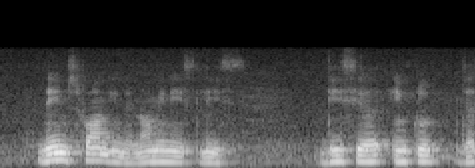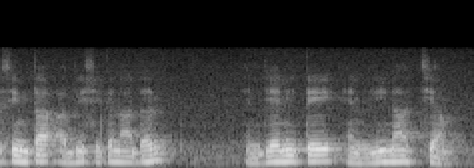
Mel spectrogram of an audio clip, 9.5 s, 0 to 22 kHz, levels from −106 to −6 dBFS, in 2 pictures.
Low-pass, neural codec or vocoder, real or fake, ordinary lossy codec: none; none; real; none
